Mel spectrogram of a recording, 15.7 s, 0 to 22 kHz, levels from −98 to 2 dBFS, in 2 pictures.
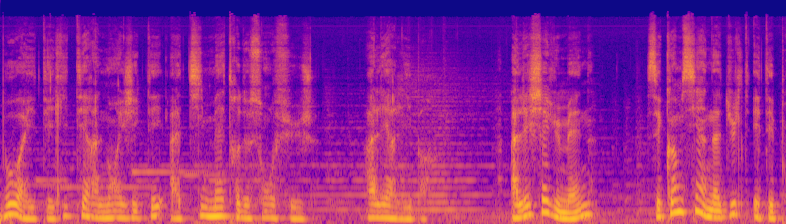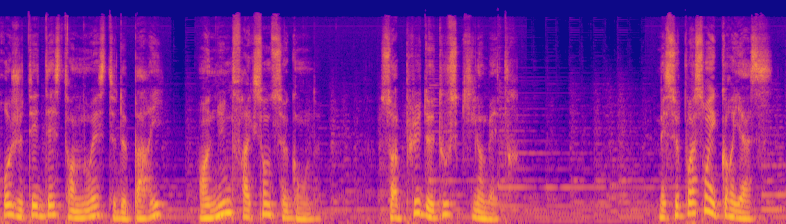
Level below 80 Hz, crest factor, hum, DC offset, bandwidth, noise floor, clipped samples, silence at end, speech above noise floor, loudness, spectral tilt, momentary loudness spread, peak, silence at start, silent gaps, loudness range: -46 dBFS; 16 dB; none; under 0.1%; 17 kHz; -40 dBFS; under 0.1%; 0 s; 22 dB; -19 LUFS; -5 dB/octave; 18 LU; -4 dBFS; 0 s; none; 4 LU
